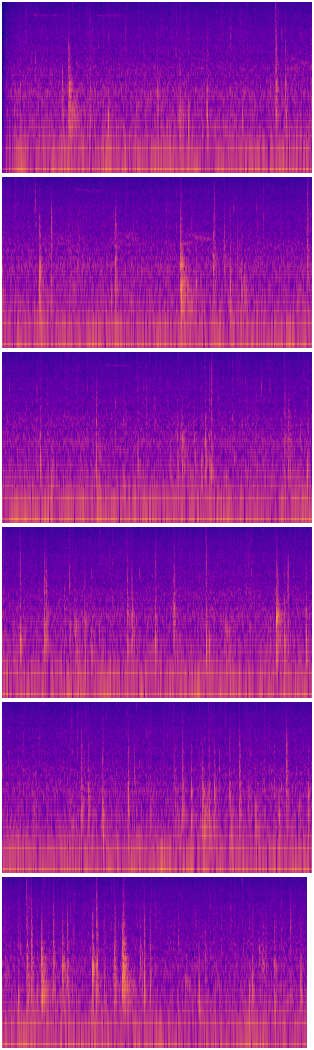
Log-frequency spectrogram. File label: nature rain wind recorded inside car windows open drips on roof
